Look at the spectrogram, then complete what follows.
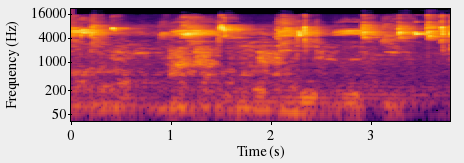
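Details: Javan pied starling giving a short burst of song, shrill squeaky whistles mixed with harsh rasping notes, against a low steady hum.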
